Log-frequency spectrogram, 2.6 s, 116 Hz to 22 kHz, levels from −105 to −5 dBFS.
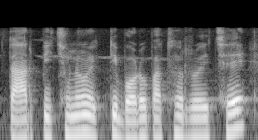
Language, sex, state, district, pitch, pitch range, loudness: Bengali, male, West Bengal, Alipurduar, 135 Hz, 130-145 Hz, -18 LUFS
